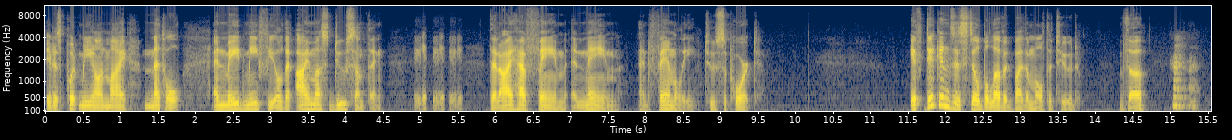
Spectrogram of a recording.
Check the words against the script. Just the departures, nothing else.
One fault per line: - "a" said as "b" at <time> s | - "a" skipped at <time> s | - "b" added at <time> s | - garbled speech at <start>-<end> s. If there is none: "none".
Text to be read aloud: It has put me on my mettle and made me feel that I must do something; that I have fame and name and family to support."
- "If Dickens is still beloved by the multitude the" added at 11.5 s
